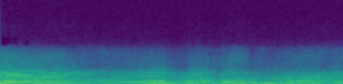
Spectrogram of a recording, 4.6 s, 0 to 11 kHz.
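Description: A big Ford Mustang race car climbs the 1972 Knox Mountain hill climb, its engine loudly revving and rising through gears in a sustained, close roar with no speech.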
